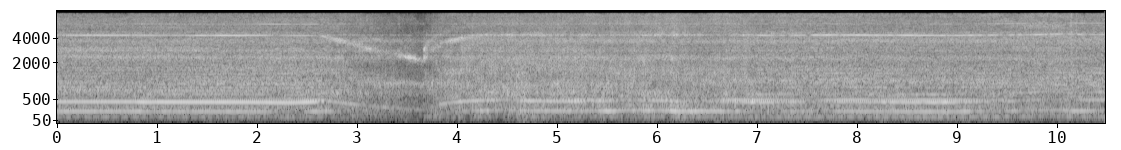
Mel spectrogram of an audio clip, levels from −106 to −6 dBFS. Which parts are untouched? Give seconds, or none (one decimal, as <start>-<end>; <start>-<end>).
0.0-2.7; 7.0-10.5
